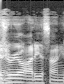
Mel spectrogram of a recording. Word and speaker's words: Israel Adesanya: Your guy, Elias Azantes, or I can't pronounce his name. – Israel Adesanya.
